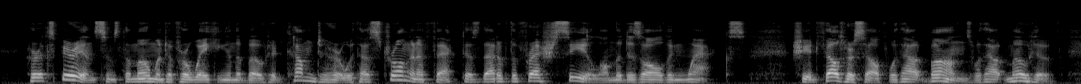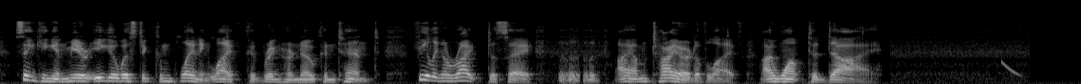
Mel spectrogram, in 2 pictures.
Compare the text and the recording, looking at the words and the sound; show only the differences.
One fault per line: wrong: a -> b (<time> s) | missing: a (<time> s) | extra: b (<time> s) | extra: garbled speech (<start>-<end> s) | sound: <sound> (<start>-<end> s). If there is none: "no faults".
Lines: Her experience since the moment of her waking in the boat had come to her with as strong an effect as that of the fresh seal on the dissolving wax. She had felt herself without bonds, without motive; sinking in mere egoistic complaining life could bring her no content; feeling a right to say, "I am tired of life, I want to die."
sound: laugh (16.4-16.8 s)
sound: chirp (20.8-21.1 s)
